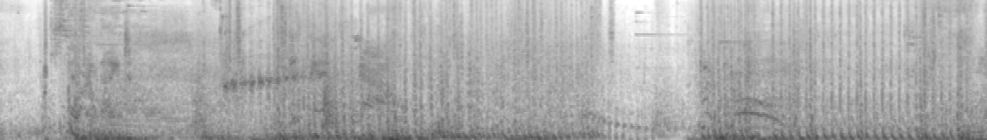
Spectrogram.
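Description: Haze's weapon fires bursts of gunfire in the video game Deadlock, a rapid volley of close shots and clattering mechanisms that briefly pauses and then resumes.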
